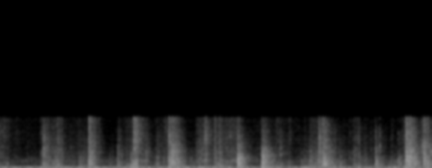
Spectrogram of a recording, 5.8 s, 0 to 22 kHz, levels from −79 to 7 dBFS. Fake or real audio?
fake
